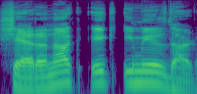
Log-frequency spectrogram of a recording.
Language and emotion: Goan Konkani, neutral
